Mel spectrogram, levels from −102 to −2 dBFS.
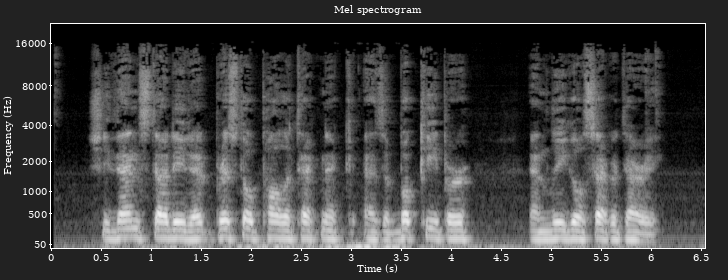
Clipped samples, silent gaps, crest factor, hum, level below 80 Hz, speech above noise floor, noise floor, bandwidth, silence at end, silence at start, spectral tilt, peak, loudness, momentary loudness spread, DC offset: under 0.1%; none; 16 dB; none; -46 dBFS; 28 dB; -46 dBFS; 15 kHz; 0.5 s; 0.4 s; -6.5 dB/octave; -4 dBFS; -20 LUFS; 11 LU; under 0.1%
